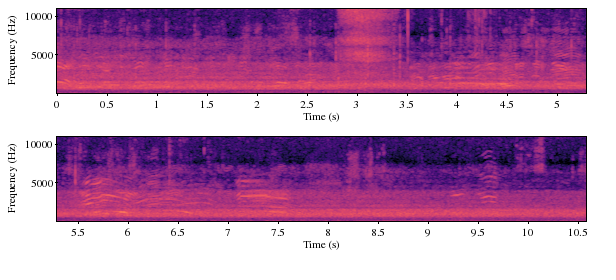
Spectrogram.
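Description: Youth soccer players and sideline spectators calling out at a distance, short shouts over a steady outdoor murmur. A low rumble comes in near the end.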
